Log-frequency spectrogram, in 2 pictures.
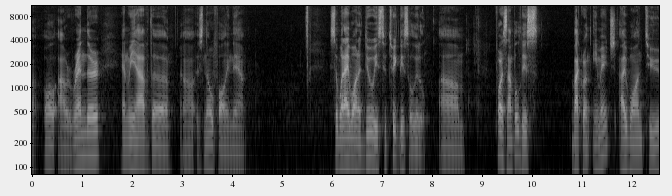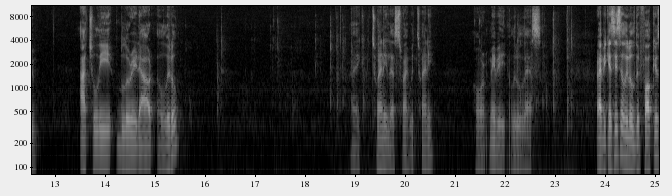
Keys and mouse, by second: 3.3 middle click, 5.0 click, 8.1 shift+a, 13.5 click, 15.4 F9, 16.5 click, 17.6 2, 17.9 Tab, 18.2 2, 18.6 Return, 20.5 click, 21.4 1, 21.7 0, 21.8 Tab, 21.9 1, 22.1 0, 22.3 Return.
